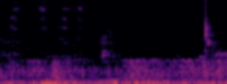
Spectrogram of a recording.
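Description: Very faint scratching of a pencil on drawing paper: a few short strokes.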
